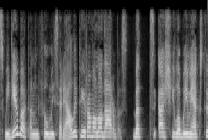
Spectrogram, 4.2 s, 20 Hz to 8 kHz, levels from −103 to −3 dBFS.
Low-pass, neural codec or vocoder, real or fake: 7.2 kHz; codec, 16 kHz, 1 kbps, X-Codec, WavLM features, trained on Multilingual LibriSpeech; fake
